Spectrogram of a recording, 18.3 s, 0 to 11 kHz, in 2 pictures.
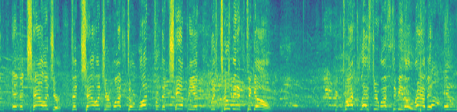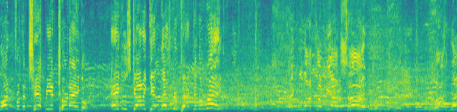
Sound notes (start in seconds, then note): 14.0 audience cheering and clapping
